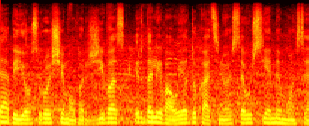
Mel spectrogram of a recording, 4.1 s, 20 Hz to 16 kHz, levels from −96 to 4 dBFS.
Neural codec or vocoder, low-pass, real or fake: none; 14.4 kHz; real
